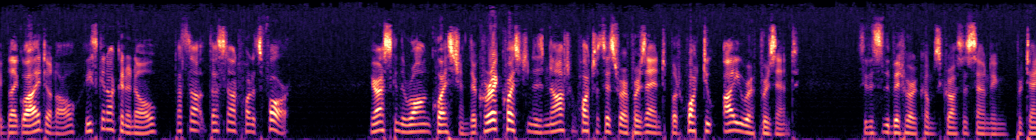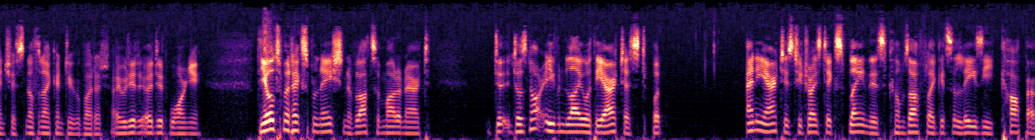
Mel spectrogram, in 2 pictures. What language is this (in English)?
English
